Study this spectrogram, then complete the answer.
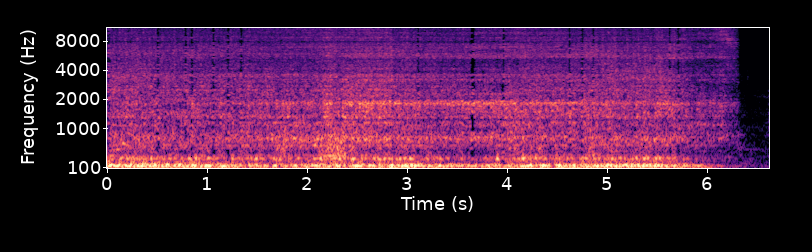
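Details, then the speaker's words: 1967 Ford Galaxie 500, 289 V8 two-barrel, just revived after 25 years: rough idle with uneven pulse for about six seconds, then fades and dies; owner suspects the fuel pump failed, diaphragm likely cracked. "For some reason it ain't pulling up now. Pump could have quit. That diaphragm is probably all cracked up in there."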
